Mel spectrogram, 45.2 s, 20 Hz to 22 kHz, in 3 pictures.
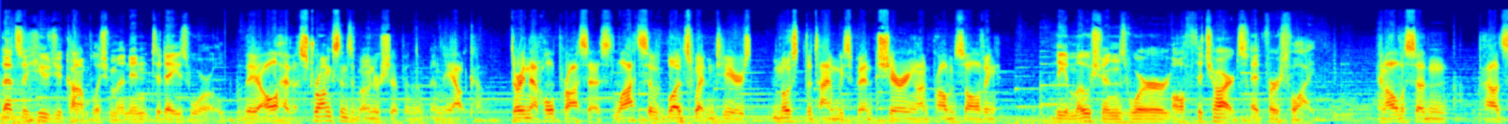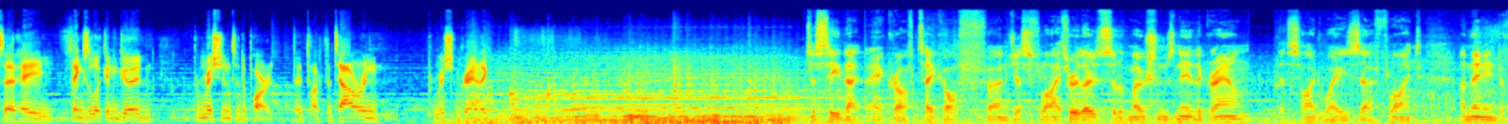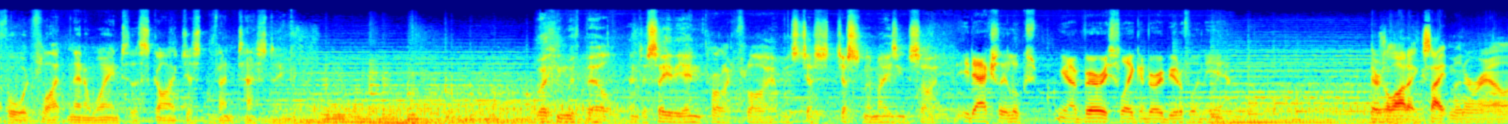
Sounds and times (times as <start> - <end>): Speech: 0.0 - 13.2, 13.8 - 20.0, 23.2 - 33.2, 35.5 - 42.5, 43.9 - 45.2
Music: 0.0 - 45.2.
